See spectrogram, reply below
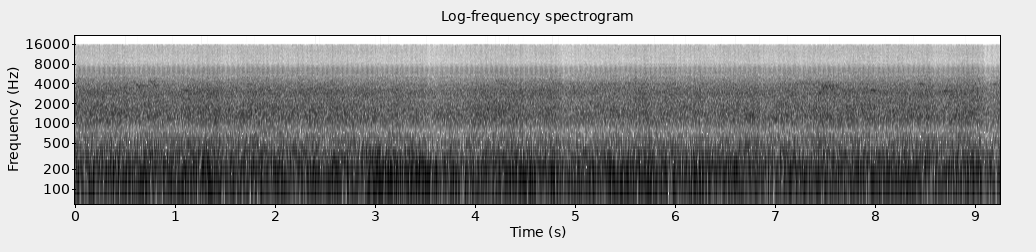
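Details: Continuous roar of wind buffeting the microphone and surf, an even outdoor wash of noise with no animal voices.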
